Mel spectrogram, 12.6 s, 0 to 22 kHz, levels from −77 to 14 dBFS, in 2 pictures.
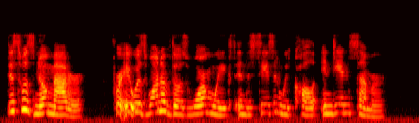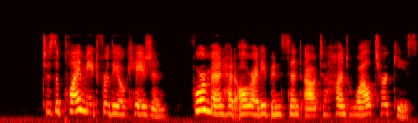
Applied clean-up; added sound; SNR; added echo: none; none; none; none.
